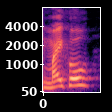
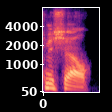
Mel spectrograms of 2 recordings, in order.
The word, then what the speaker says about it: Michelle: I'm going to say Michael. Is it Michelle? Is it Mitchell? You got it. It's Michelle. Michelle.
